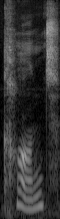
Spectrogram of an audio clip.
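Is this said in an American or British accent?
British. It is said in a British accent. "توی بریتیش میگن"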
